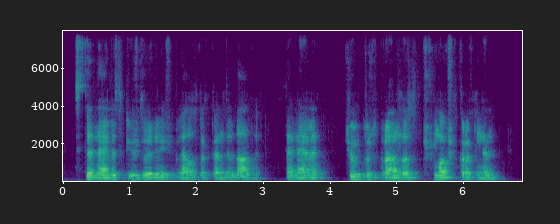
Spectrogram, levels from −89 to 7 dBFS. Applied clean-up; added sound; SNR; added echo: neural mask model DeepFilterNet 3.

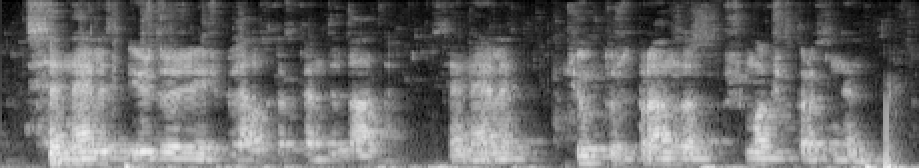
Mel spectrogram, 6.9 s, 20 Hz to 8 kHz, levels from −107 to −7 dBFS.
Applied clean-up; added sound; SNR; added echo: classical method WPE with log-MMSE.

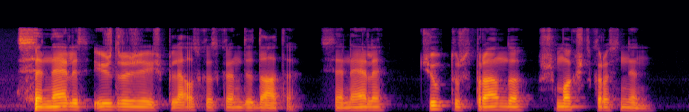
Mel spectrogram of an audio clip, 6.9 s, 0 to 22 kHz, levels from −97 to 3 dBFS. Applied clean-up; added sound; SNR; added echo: none; none; none; none.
